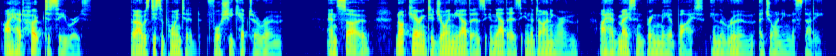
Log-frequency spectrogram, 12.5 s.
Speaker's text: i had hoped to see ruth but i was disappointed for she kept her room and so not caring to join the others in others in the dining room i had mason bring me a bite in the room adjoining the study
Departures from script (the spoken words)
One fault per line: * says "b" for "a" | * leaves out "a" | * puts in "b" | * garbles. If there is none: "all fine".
all fine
